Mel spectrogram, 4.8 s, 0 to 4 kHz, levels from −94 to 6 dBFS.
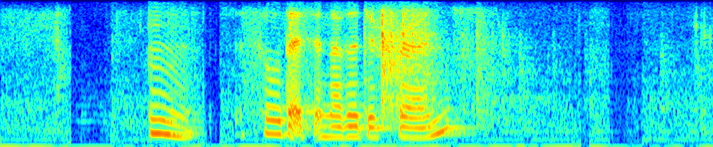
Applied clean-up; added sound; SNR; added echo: none; none; none; none.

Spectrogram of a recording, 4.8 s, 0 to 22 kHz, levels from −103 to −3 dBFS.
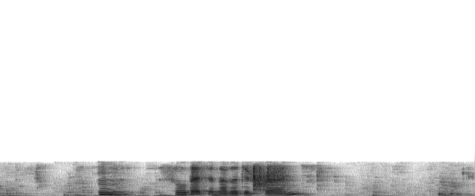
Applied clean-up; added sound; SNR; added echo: classical method log-MMSE.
